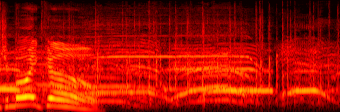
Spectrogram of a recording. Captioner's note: audience cheering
